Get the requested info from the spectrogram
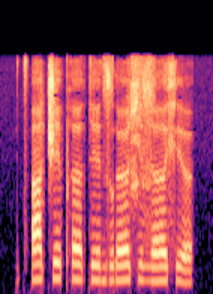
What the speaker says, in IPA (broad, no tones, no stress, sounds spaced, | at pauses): t͡sʼ a t͡ʃ e pʰ ɜː k ɪː d͡z u ɾ œː ɕ ɨ ɮ ɜː xʲ œː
